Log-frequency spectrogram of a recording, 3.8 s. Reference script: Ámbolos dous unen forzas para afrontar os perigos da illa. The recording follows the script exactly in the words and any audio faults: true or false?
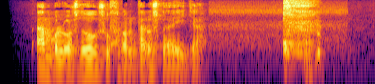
false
